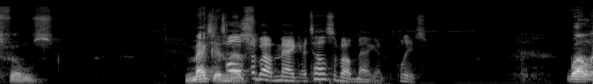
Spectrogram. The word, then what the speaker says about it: M3GAN: Tell us about Megan, please. Well, it's spelled M3GAN, and she is basically a robot.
